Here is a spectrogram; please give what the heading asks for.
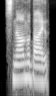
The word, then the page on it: snowmobile: Indian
